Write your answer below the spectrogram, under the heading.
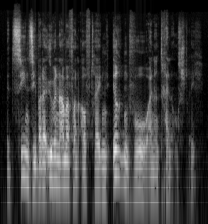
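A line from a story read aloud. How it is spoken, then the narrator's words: Plain question. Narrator (German): fragte Winterhall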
